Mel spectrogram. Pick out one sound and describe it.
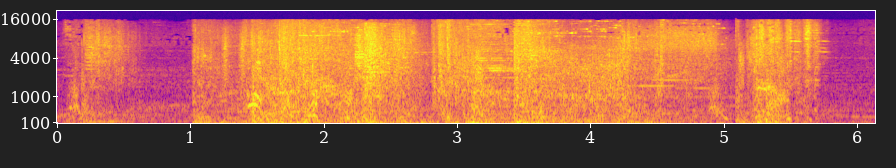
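Magic blasts and sword strikes clash in a fast, noisy fight.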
